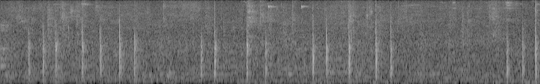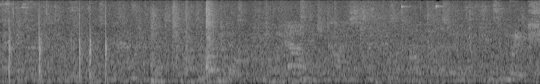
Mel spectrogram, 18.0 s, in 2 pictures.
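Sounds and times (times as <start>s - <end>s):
bird tapping on window glass: 5.2s - 6.7s.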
